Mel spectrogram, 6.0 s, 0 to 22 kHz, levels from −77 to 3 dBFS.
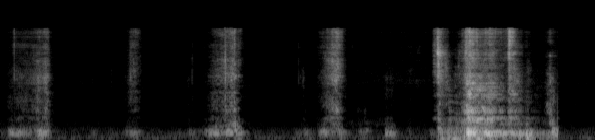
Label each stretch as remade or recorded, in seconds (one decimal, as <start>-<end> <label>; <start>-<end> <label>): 0.0-2.0 remade; 2.0-2.5 recorded; 2.5-6.0 remade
